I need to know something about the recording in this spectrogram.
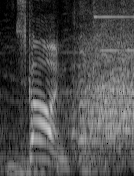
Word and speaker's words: scone: rhymes with bone. Scone.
